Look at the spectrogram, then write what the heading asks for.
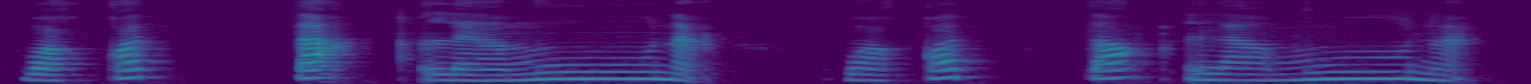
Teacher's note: jadi huruf da-nya itu dileburkan atau seolah-olah tidak ada. Jadi dilanjutkan ke huruf selanjutnya.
